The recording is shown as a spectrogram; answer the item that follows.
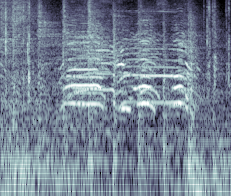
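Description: Several people shouting and cheering encouragement from the sidelines, raised voices calling out over one another for most of the time.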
